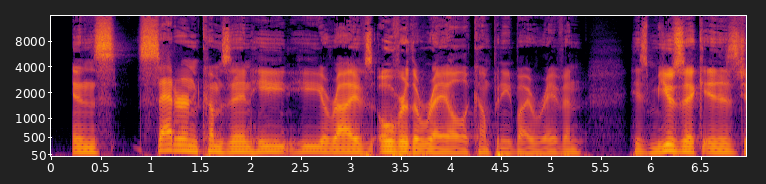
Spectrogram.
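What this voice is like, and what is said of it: Usual voice. Nothing is said of it.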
